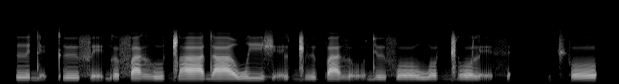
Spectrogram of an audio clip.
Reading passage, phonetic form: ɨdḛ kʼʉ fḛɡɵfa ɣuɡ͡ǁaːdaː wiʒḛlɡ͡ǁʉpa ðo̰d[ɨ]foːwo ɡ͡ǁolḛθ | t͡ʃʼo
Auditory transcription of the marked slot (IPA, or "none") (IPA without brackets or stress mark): ʉ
